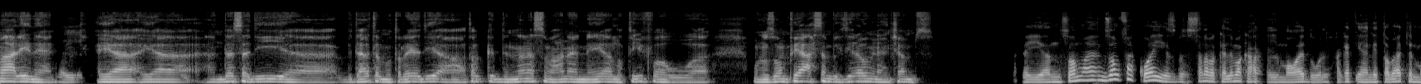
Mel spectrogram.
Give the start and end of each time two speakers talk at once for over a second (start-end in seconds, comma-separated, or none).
none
